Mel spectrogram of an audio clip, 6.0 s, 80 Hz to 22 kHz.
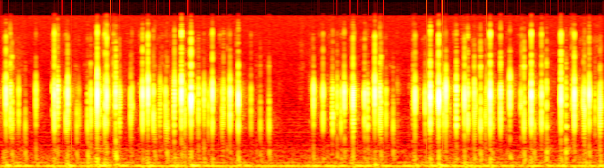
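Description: Fingertips of both hands type on a black-cased HI-FINGER 7.5 75% mechanical keyboard with a hollow case and white and pink plastic keycaps, resting on a desk mat. Rapid, bright, clacky keystrokes centered around 2 to 3 kHz come in quick bursts, with a brief pause in the middle before typing resumes.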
